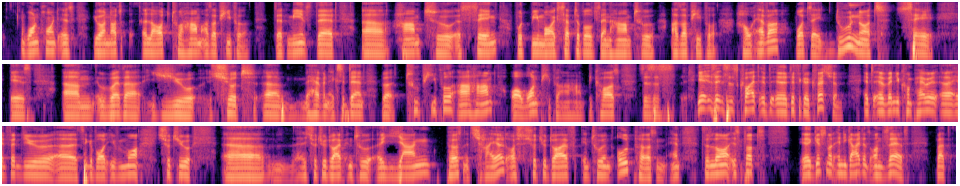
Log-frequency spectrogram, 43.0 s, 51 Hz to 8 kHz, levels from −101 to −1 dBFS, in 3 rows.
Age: 30-49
